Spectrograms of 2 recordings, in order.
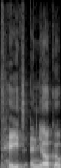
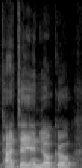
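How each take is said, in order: First: Tate is pronounced like an English word. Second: Tate is pronounced as a Japanese word. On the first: This is how many customers assume it is said. The speaker calls it wrong. "a lot of people do think it's" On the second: This is the intended name from the Japanese words. The speaker calls it right. "but it's"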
